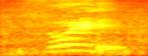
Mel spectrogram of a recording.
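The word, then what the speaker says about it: should: शुड पढ़े इसको, नहीं, शुड नहीं पढ़ना है इसको, बिल्कुल शुड पढ़ना है, क्योंकि मैंने पहले आपको बताया कि डी से पहले भी एल आया तो एल साइलेंट होता है।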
